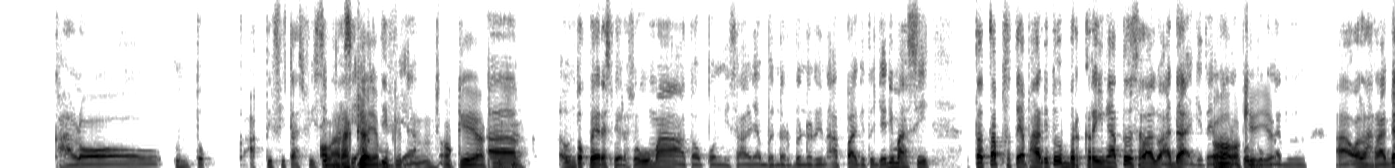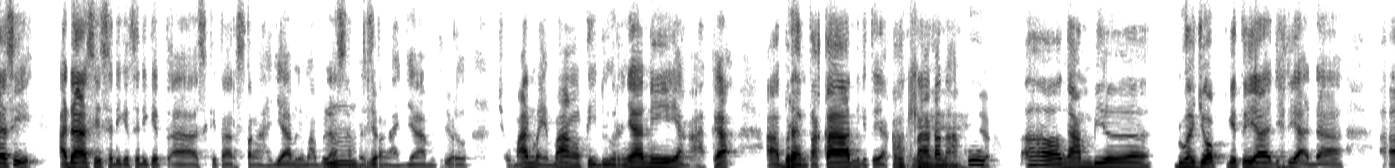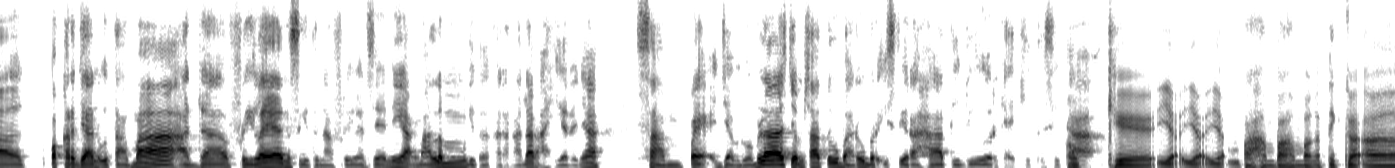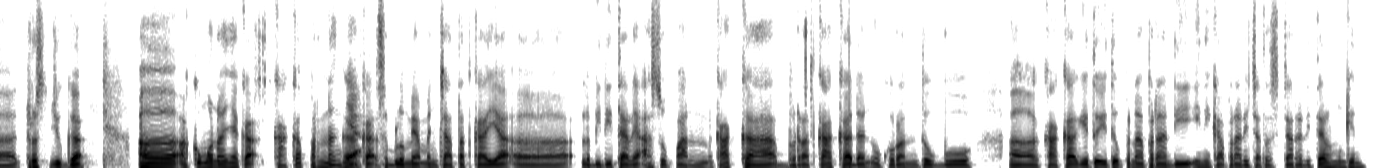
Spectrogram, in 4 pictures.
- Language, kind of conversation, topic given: Indonesian, advice, Mengapa berat badan saya tidak turun meski sudah berdiet?
- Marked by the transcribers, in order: in English: "freelance"; in English: "freelance-nya"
